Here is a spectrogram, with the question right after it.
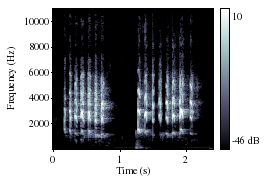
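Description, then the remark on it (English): A dolphin whistling in two quick bursts of rapid, high-pitched chirping squeaks, each lasting under a second with a short gap between. Fairly loud, with no talking. “It's only a bloody dolphin, isn't it?”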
